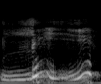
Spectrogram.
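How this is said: It is said grandly with a flick of the tongue. "Rosemary would be like, Lee? And there's something about that flick of the tongue"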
